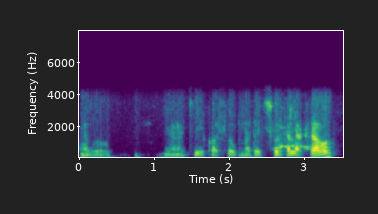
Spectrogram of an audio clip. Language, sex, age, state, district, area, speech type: Nepali, male, 45-60, West Bengal, Kalimpong, rural, conversation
